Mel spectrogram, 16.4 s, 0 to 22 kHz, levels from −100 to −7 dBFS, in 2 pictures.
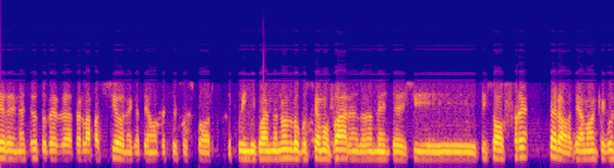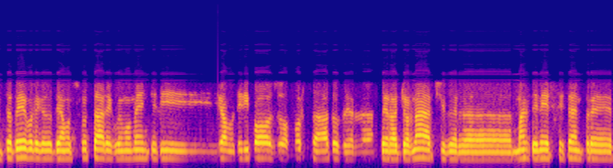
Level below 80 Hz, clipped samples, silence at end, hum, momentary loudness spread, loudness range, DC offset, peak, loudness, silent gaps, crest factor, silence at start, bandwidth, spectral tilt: -90 dBFS; under 0.1%; 0 s; none; 9 LU; 4 LU; under 0.1%; 0 dBFS; -17 LUFS; none; 16 dB; 0 s; 3.6 kHz; -10 dB/octave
